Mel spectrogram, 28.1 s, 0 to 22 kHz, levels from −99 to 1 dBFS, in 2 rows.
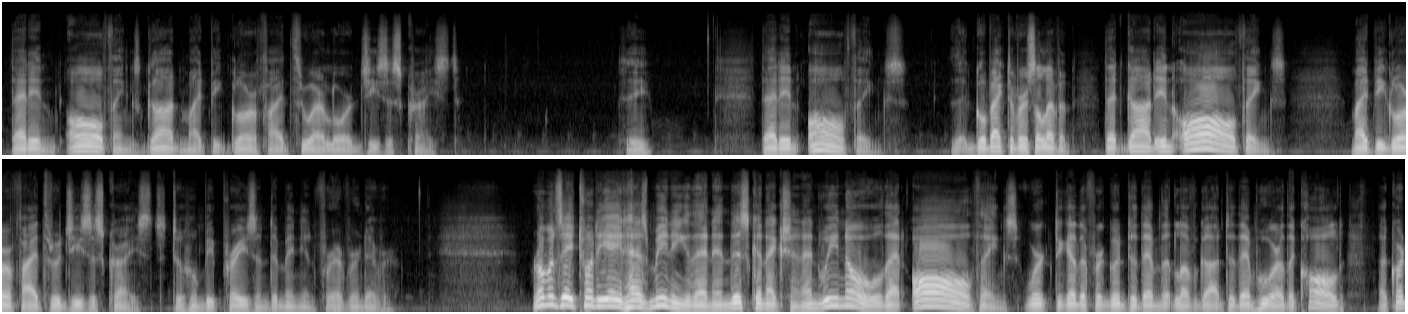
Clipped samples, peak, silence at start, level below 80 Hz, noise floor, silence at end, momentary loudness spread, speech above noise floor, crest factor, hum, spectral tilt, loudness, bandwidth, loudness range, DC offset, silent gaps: under 0.1%; -8 dBFS; 0.1 s; -52 dBFS; -67 dBFS; 0 s; 17 LU; 44 dB; 16 dB; none; -7 dB/octave; -24 LUFS; 12.5 kHz; 13 LU; under 0.1%; none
